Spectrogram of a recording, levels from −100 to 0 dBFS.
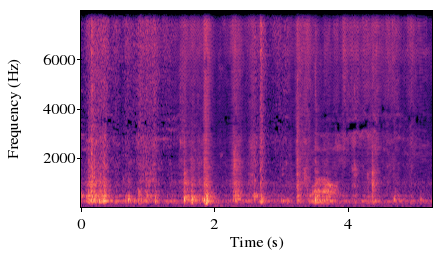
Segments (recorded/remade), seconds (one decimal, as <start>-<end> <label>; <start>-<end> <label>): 0.0-1.4 recorded; 1.4-2.6 remade; 2.6-3.1 recorded; 3.1-5.3 remade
